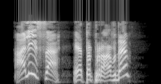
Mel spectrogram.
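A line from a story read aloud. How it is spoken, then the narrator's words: Stern question. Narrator (Russian): строго спросил весельчак У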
